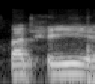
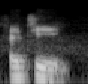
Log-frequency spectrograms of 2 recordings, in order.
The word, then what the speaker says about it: Fathi: If you want to say it in Arabic, it's Fathi. If we want to say it the American way, it's Fatih.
